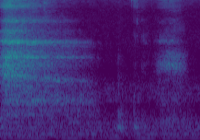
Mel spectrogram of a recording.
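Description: A man's soft sigh: a breathy exhale that starts suddenly and fades away over about a second, followed by a few faint mouth and breath noises.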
